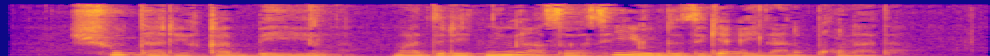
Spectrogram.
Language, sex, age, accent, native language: Uzbek, female, 19-29, Farg'ona, Uzbek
